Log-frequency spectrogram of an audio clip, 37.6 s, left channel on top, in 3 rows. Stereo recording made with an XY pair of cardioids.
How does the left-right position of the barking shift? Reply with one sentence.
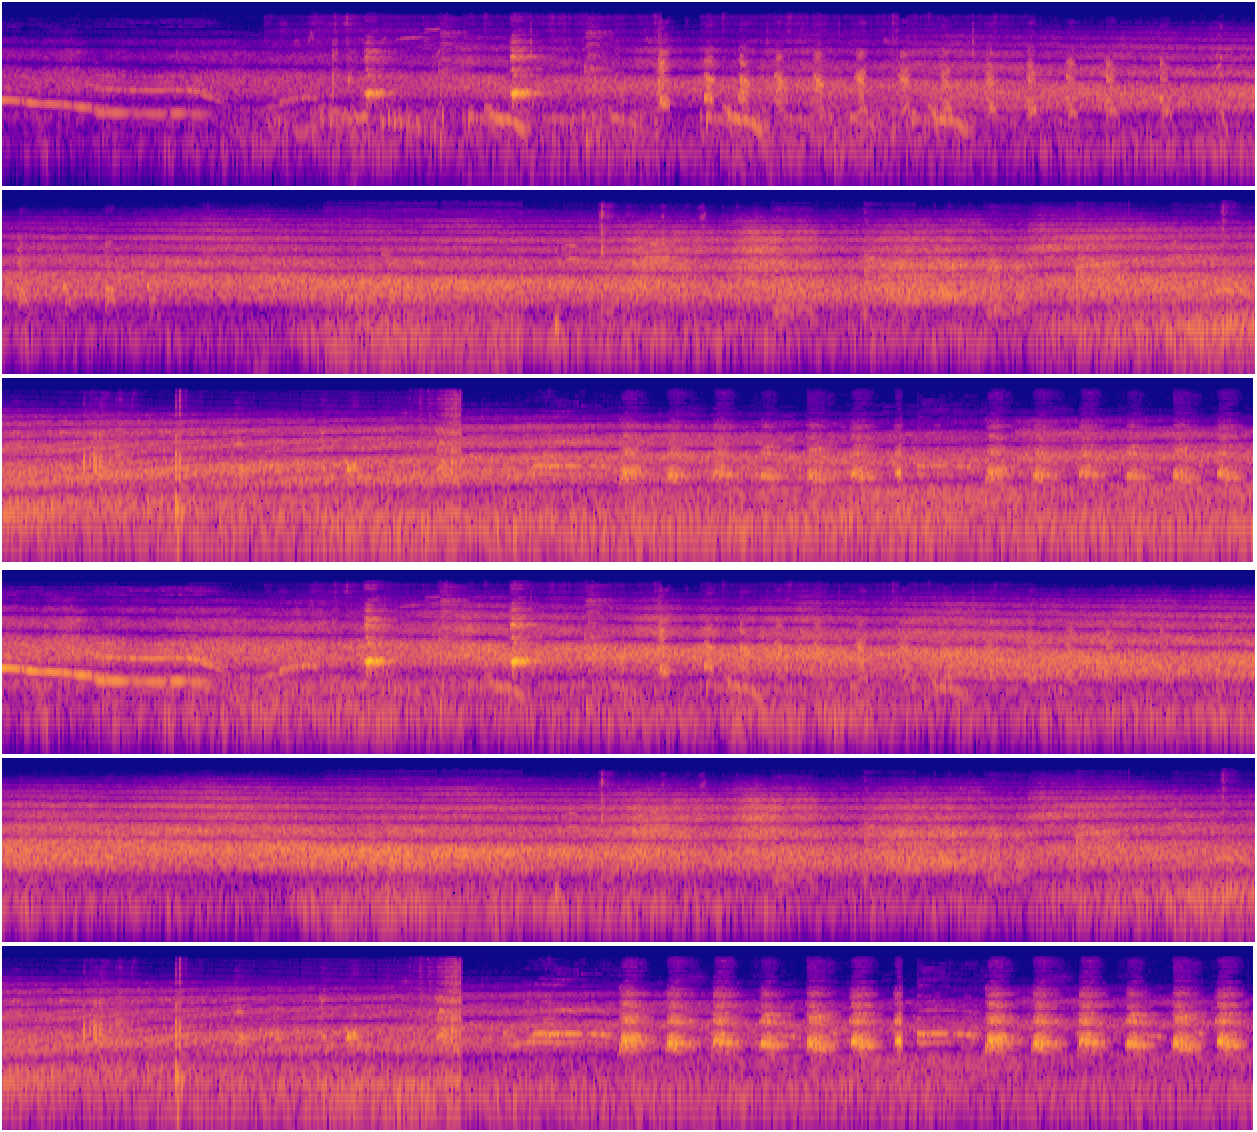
You can hear the barking go left and come back.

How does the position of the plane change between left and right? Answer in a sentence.
You can hear the plane go from the right side to the left.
